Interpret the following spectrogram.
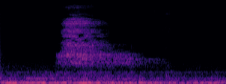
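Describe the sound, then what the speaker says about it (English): A slow, steady exhale during breath work, a soft airy rush that swells and then fades over about a second and a half, heard close against a low background hum. "now take a nice exhale"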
